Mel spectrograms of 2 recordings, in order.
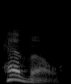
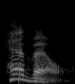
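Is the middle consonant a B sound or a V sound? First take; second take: V; V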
